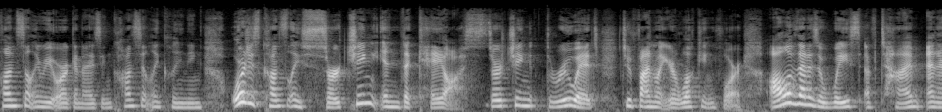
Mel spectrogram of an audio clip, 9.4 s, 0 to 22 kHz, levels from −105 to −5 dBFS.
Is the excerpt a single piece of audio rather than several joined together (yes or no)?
yes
